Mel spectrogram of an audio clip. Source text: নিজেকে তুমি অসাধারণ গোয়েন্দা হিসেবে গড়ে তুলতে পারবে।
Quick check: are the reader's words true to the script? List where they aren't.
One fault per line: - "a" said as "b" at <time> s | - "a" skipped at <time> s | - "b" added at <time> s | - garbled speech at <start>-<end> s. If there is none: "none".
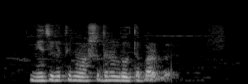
- "গোয়েন্দা হিসেবে গড়ে" skipped at 1.2 s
